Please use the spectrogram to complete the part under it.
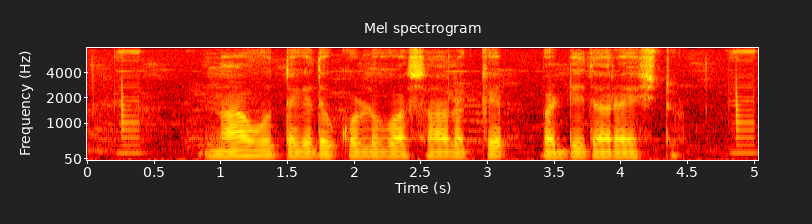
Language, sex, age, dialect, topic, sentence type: Kannada, male, 18-24, Central, banking, question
